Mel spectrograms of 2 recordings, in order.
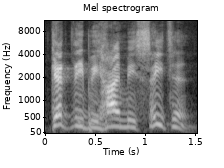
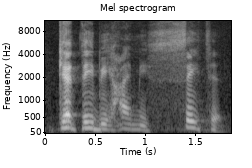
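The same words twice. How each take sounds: First: Loud stern rebuke of Satan; the Lord's loud rebuke; rebuking voice. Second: Said in the usual way. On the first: Acted. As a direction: command him away, hard and loud. Preacher voicing the Lord rebuking.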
